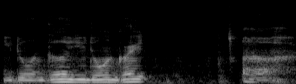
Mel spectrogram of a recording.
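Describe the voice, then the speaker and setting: A man's voice: fairly low pitch, steady tone, takes it slowly, warm tone, slightly rough. A man with the hiccups giving a laid-back, rambling spoken vocabulary lesson. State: has the hiccups. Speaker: vocabulary teacher.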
